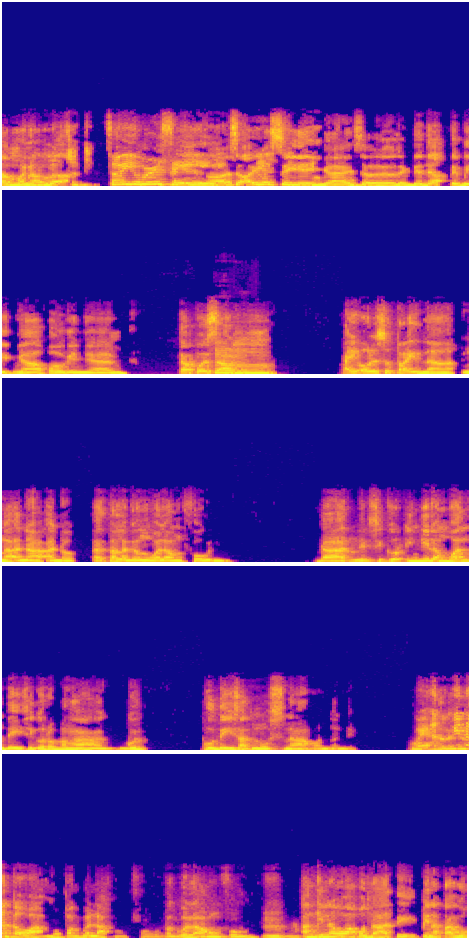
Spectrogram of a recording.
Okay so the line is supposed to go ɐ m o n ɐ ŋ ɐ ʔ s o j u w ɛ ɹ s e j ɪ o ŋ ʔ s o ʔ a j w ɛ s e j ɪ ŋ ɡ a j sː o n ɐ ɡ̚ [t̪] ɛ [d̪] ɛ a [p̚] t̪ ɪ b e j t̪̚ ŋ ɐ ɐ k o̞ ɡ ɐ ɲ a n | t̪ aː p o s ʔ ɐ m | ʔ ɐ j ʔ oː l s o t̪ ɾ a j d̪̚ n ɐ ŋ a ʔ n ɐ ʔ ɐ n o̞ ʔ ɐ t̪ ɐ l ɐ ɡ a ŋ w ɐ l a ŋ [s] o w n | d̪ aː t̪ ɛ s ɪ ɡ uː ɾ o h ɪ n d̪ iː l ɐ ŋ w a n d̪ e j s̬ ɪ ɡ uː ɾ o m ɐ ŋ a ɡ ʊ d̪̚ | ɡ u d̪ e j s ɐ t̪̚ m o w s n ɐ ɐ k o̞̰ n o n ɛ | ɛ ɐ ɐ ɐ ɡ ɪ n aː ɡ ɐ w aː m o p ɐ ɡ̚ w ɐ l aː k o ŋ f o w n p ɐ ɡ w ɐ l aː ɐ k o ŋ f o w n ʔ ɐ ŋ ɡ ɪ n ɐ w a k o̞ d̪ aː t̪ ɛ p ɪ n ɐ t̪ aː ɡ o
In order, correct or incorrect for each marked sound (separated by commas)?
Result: incorrect, correct, incorrect, incorrect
